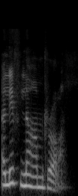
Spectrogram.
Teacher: الف ہم نے بتایا صرف اس میں سبب موجود ہے، لام پہلے بھی ڈسکس ہو گیا، 3 حرفی ہے، محل الف مدہ ہے اس کا، لام اور میم کے اوپر جو ہے وہ سکون ہے، تو مد لازم حرفی مخفف بن گئی، اور طول کریں گے 6 کاؤنٹس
